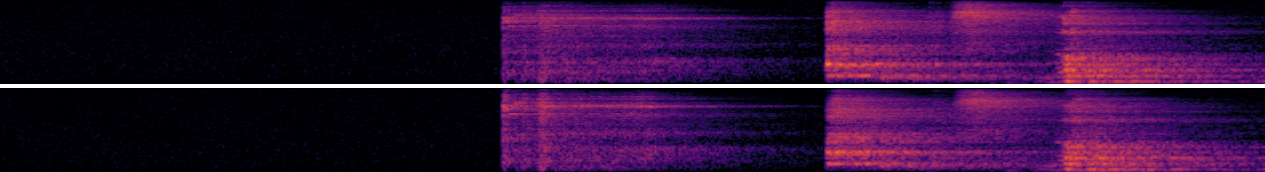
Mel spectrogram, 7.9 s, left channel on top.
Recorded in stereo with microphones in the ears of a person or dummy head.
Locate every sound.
3.1 s a dropped coin: 20° right (ahead or behind), 6 m
5.2 s crying: 80° left, 5.5 m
